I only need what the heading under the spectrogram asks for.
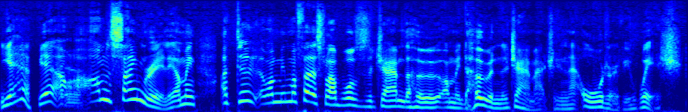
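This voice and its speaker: Animated, chatty male radio host. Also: on the high side, fast talker, no room sound. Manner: chatty, enthusiastic, effusive. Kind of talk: casual music interview chat.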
